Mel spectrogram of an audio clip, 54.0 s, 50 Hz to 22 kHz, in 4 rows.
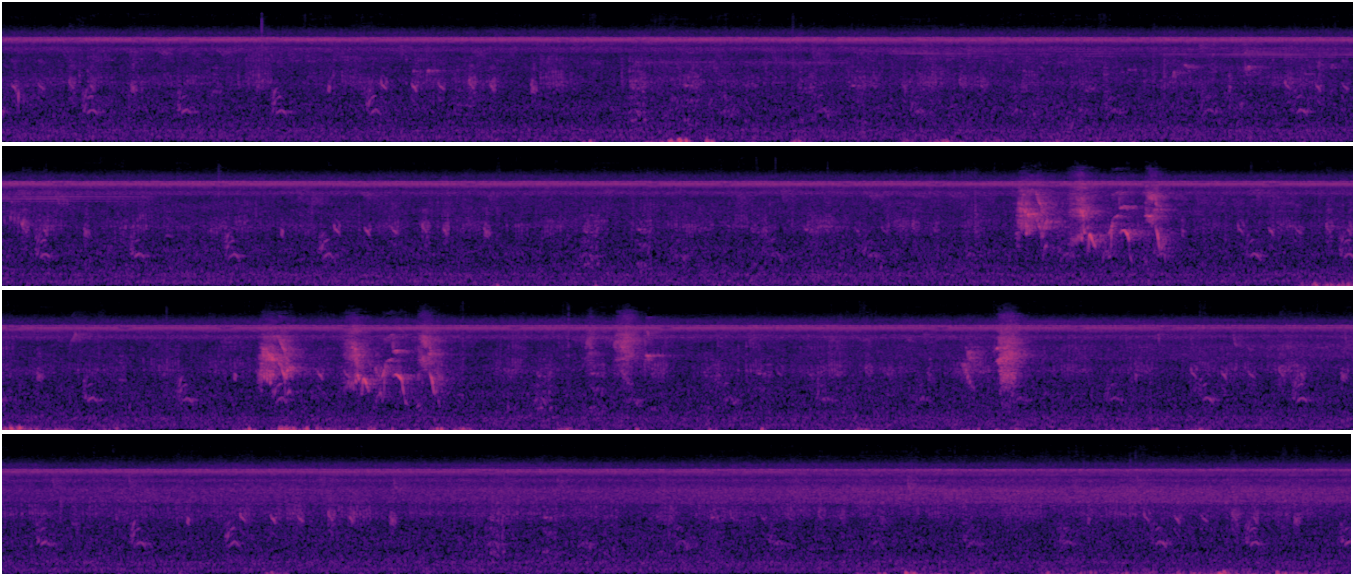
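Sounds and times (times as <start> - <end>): high-pitched insect drone: 2.4 - 54.0.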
